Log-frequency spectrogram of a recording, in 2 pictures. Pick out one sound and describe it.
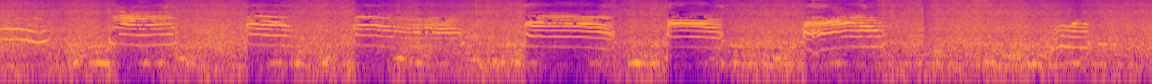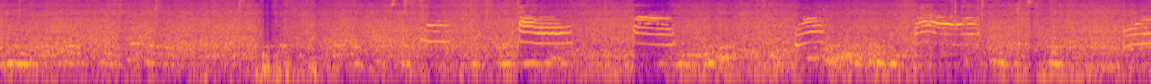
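A cat meows loudly and repeatedly close by.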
